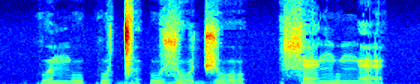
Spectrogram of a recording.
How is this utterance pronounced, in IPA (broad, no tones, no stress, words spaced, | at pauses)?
kʷɛmukʷɐɡ͡ǀə ʔuzo d͡ʒo | ɬɛŋuŋɛ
